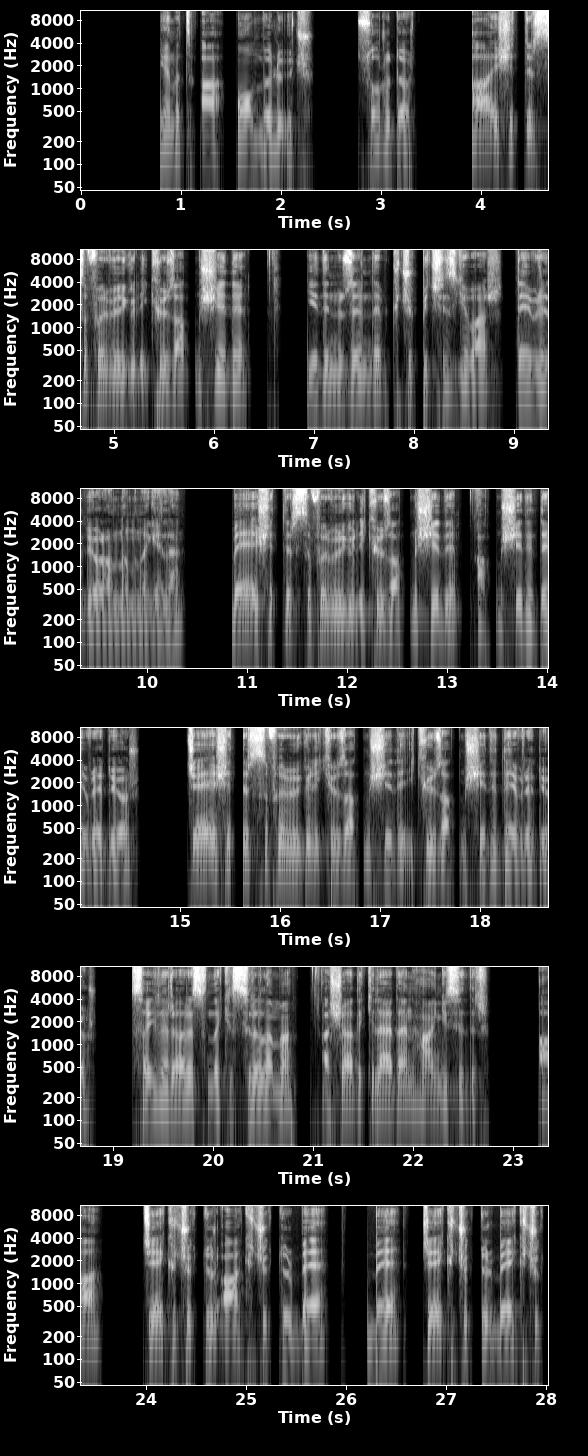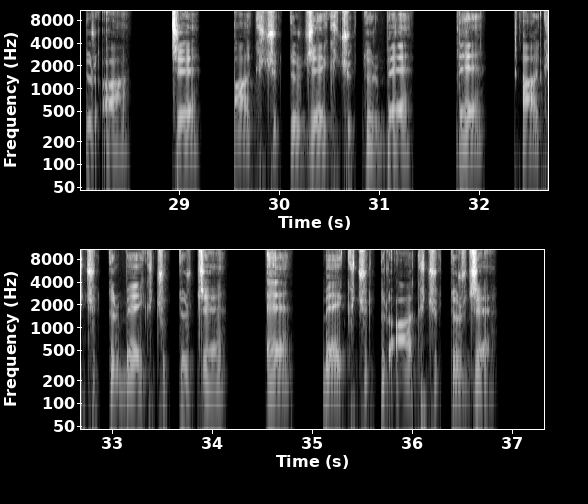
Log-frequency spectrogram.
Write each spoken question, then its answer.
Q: Sayıları arasındaki sıralama aşağıdakilerden hangisidir?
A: Yanıt B. C küçüktür, B küçüktür, A.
